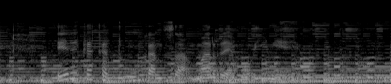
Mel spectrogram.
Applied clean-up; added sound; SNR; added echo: none; Acoustic guitar; -3 dB; none.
